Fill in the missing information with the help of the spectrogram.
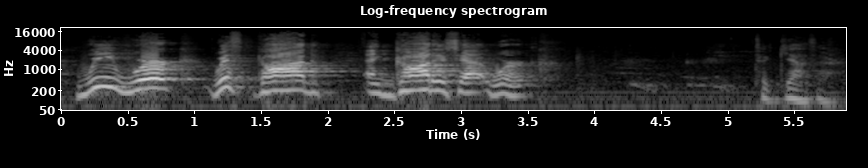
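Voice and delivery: loud, slow, deliberate declaration; slow emphatic. Real, not acted. Pastor stating the paradox to his church, loud and slow. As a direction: weigh every word. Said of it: "slow emphatic summary".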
